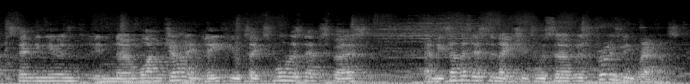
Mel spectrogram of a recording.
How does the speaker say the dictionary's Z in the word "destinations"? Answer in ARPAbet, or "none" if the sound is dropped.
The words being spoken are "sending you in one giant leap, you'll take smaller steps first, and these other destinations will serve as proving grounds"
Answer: Z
